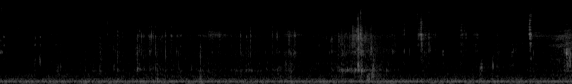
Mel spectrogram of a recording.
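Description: Faint eating sounds: soft chewing and scattered small mouth clicks, a few louder ones in the second half, over a steady low hum.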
